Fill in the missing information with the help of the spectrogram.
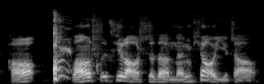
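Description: A man's voice: mid-range voice, animated, normal speed, background noise. A man hosting a comedy podcast talent contest, teasing and playful, coughing now and then. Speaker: podcast host. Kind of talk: casual comedy podcast chat.

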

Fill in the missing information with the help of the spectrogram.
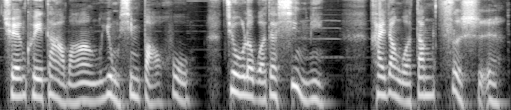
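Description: A woman voicing a scheming male court favorite who flatters and pleads with drawn-out sighs. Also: on the low side, husky, faint music behind. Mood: wheedling.

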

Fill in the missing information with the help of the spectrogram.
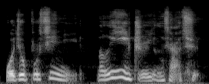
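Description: A woman's voice: a little high, lively intonation, brisk, mellow, husky, no echo, clean studio sound, full character voice. A woman voicing an arrogant young male gamer who cannot accept losing, speaking with scornful, boastful threats.

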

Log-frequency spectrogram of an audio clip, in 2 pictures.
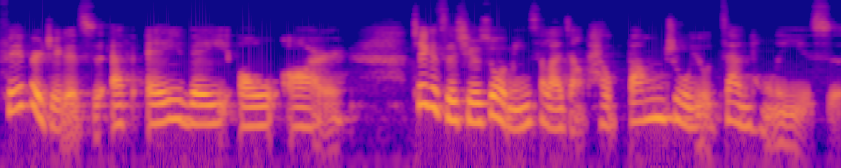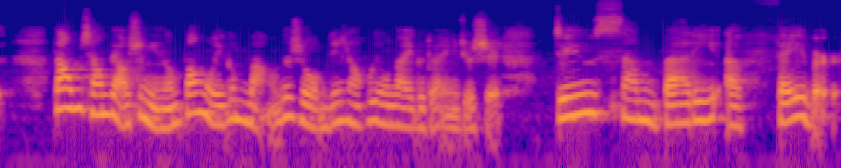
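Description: A woman hosting a spoken English lesson. She often asks her listeners questions and slows down to read the English lines. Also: on the low side, big pitch swings, dark tone. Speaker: English teacher, podcast host.

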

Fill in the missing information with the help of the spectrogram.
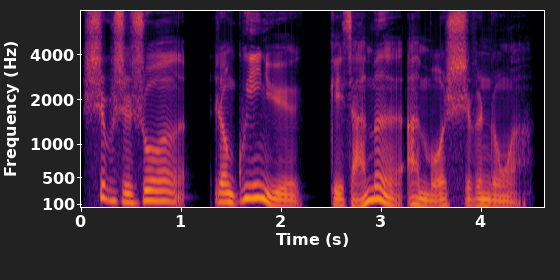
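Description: A man voicing a wife who gently questions her husband. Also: on the low side, sing-song, a little slow, dry recording, studio quality. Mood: questioning.

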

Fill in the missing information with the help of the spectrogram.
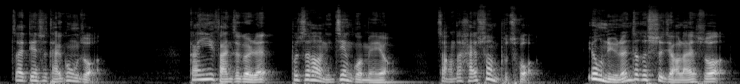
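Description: A man telling a true-crime story in the first person as a victim's relative, with a gossipy, indignant manner. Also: on the high side.

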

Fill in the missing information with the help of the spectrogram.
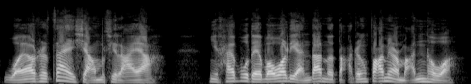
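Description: A man's voice: medium pitch, lively intonation, a little fast, no echo, studio quality, close to an everyday voice. A man voicing a small boy who talks like a grumbling grown man, cheeky and complaining. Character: small boy speaking with a grown man's memory.

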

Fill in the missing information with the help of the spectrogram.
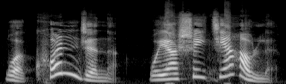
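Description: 一位女士在故事朗读中扮演一只撒娇、爱耍赖的小猫咪，说话嘟嘟囔囔的。. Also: female voice, medium pitch, wildly swooping pitch, measured pace, pushed and bright, dry recording, studio quality, exaggerated voice. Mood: whiny. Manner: pouty, wheedling. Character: spoiled whiny little kitten. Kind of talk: storybook reading.

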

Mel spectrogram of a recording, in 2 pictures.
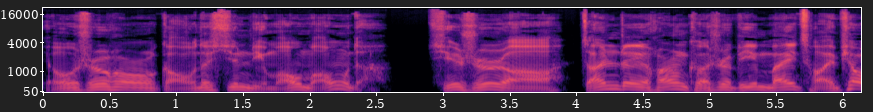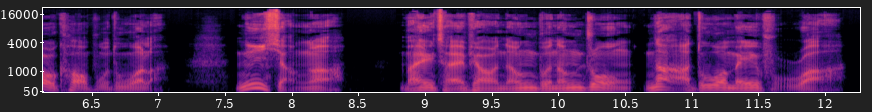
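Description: A man voicing a gruff, boastful middle-aged tomb-robber master who lectures slowly and grumbles at his apprentice. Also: on the low side, very animated, darkish tone, dry recording, studio quality, pitched below the performer's own voice. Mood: musing.

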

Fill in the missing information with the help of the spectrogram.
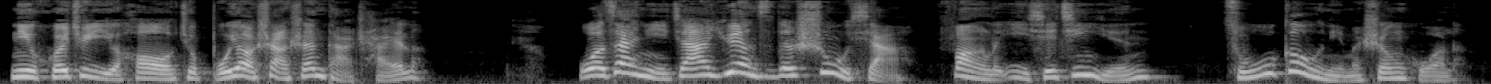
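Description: Woman doing a slow, calm talking snake. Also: medium pitch, breathy edge. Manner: slow and measured.

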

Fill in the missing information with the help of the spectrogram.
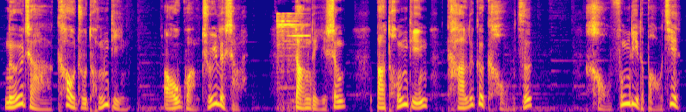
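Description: A man telling a classic myth as scripted storybook narration, dramatic and expressive. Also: medium pitch, measured pace, soft background music.

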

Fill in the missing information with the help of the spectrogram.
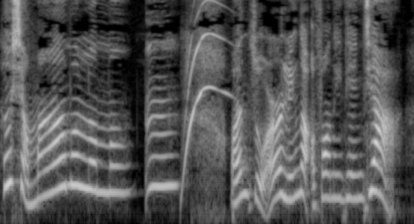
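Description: A woman's voice: very high-pitched, animated, background noise. A woman hosting a radio show, telling a funny story in a chatty, teasing way. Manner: teasing, chatty, drawn-out phrasing. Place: radio studio.

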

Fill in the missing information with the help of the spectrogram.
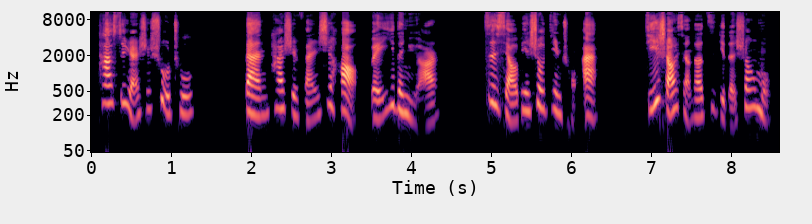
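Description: A woman with a fairly high voice narrates a period novel, acting out the characters' quoted lines with extra pitch and force. Her voice is recorded close and dry, with no room sound at all. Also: a bit bright, no echo. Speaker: audiobook narrator.

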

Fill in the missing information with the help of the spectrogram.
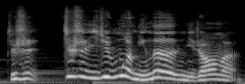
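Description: A woman co-hosting a podcast, telling a personal story in casual chat, animated, swearing freely and correcting herself as she goes. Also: high voice, a little fast, soft background music. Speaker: podcast co-host.

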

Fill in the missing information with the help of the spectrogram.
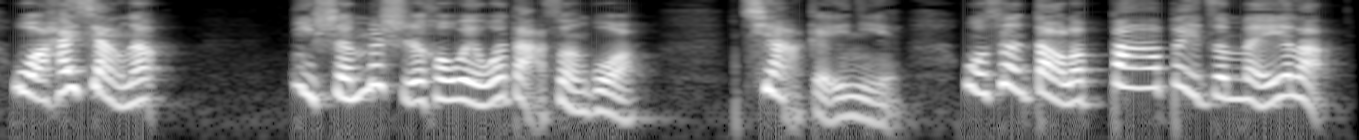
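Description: A woman voicing Chang'e, a vain, quick-tempered young wife who scolds shrilly, for a spoken storybook. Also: lowish voice, breathy edge.

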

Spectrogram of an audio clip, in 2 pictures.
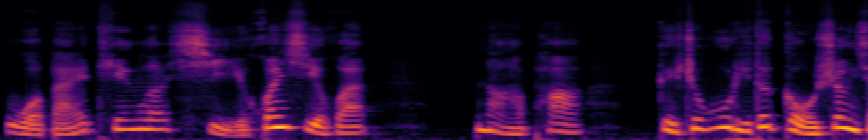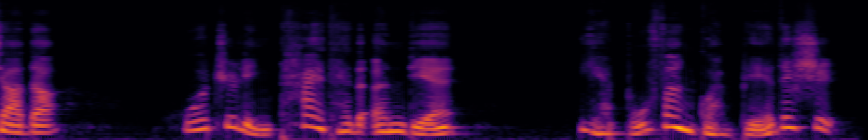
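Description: Qiuwen, a man doing a high chirpy maid girl. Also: sing-song, moderate pace, a little mellow, no echo, studio quality. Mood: eager chatter. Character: lively young maidservant girl, eager and chatty.

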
